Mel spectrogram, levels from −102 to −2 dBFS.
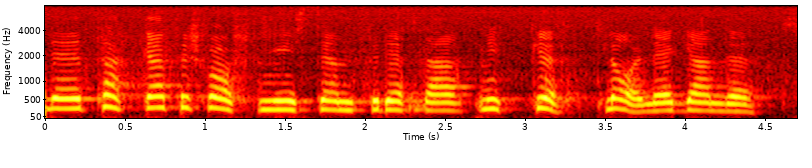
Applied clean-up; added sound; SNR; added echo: neural mask model Resemble Enhance denoiser.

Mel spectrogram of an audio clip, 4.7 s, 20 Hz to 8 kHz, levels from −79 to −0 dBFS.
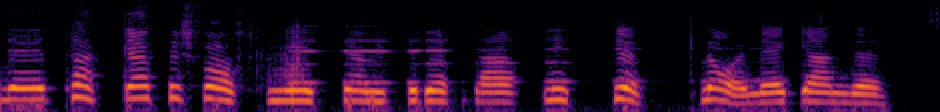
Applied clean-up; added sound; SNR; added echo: neural mask model RNNoise.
